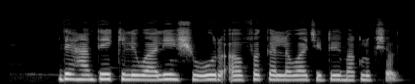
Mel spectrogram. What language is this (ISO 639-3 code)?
pus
